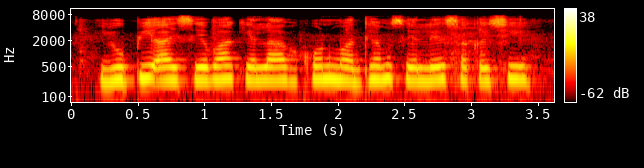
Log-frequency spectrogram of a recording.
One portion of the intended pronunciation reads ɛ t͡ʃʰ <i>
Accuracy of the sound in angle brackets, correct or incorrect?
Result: correct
